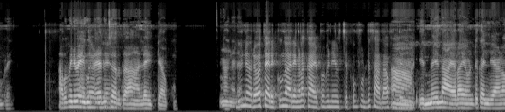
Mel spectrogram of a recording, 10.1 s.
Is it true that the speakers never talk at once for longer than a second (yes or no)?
yes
